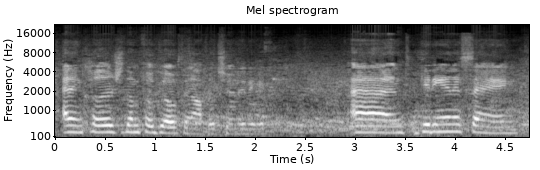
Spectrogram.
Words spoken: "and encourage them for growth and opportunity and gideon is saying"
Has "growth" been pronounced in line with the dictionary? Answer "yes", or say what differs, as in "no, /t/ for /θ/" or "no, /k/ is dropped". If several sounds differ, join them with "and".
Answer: yes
